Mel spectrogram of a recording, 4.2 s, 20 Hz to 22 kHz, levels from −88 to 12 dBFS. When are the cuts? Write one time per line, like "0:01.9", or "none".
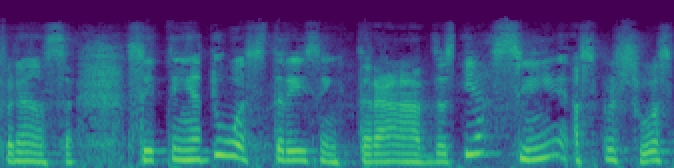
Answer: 0:01.2
0:02.8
